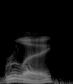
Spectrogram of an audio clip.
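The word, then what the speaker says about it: brûlée: They also are featuring at Starbucks inside of Food City's peppermint mocha, caramel brulee. Hope I'm saying it right. B-R-U-L-E, and a little thing on top of the second E. That's French. Brulee.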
